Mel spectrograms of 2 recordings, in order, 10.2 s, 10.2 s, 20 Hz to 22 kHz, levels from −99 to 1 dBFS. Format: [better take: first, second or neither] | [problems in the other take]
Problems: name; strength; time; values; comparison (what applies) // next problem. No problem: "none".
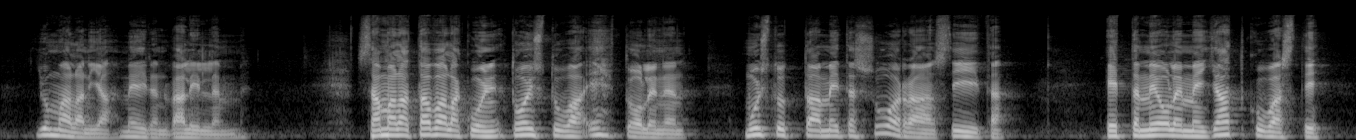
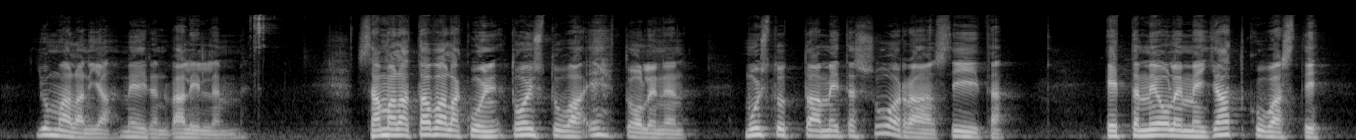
first | jangling keys; faint; at 2 s; peak 20 dB below the speech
